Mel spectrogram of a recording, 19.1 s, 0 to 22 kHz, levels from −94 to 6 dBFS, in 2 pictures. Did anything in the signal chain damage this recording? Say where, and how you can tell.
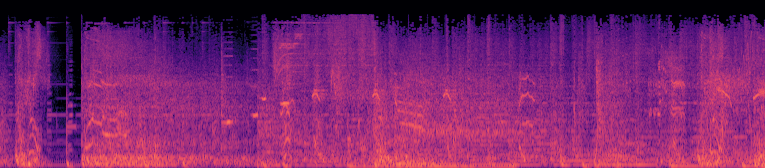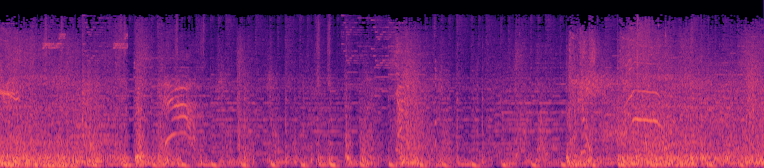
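Yes, at two stages. During playback from the disc, there is a run of short, evenly spaced ticks, each only a few milliseconds long, from 3.94 to 6.87 s (14 ticks) and again from 9.10 to 10.96 s (9 ticks). Both runs repeat at close to five per second, locked to disc rotation. These are CD scratch ticks: once per turn a blemish destroys more data than error correction can rebuild, and the player conceals the gap.

In the compressed file or stream, there are four brief glitches at 5.84–5.88 s, 8.22–8.26 s, 11.24 s and 14.98–15.03 s. None is regular, and the one at 5.84 s lands inside the first tick run. That points to damaged data in a compressed stream: corrupted bytes make the decoder misread or reject a frame, lose sync, and recover only at the next frame header.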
